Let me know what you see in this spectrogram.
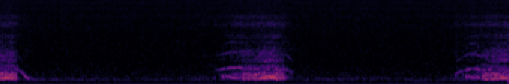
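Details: Adult woman (wife) snoring, snorting like a hog: two rough, rattling inhaled snores about three seconds apart with quiet pauses between, in a still room.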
